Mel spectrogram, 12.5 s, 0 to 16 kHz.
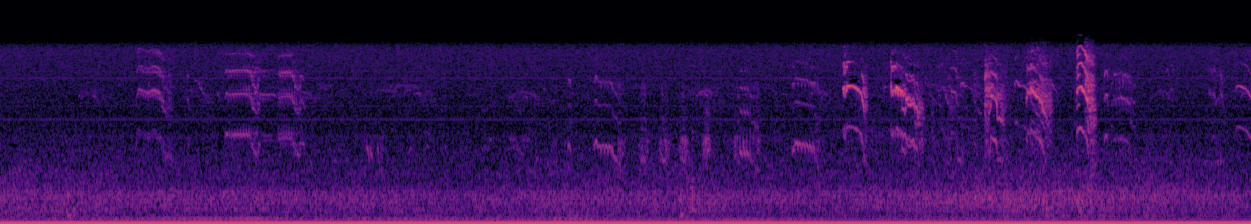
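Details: Black guillemot in its rock-crevice nesting burrow on Seal Island NWR, Maine, recorded by a burrow camera at dawn on 14 June 2018: bursts of high, piping, downslurred notes come in quick runs and grow busier toward the end, over a low hum.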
